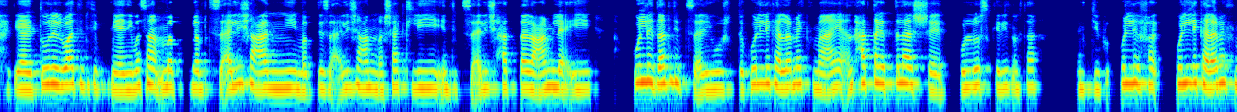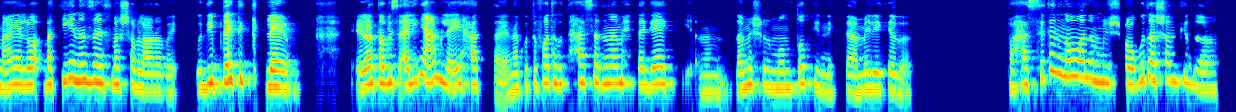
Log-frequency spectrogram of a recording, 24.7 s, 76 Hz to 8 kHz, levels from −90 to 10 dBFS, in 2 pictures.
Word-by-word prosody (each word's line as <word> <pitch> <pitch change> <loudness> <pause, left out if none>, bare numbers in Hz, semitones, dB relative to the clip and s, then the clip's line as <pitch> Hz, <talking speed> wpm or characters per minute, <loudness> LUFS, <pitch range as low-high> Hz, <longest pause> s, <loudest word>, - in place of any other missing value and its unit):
يعني 200 -1 +3
طول 235 +5 +1
الوقت 240 0 +4
أنتِ 225 -1 -6
ب 215 0 -15
يعني 190 0 +1
مثلًا 220 +3 +2
ما 215 - 0
ب - - -11
ما 210 - 0
بتسأليش 215 +4 -2
عنّي، 205 0 +1
ما 185 - -2
بتسأليش 200 +3 -6
عن 210 -1 -1
مشاكلي، 210 +1 -3
أنتِ 200 - -5
ما - - -12
بتسأليش 205 +1 -5
حتى 215 0 -2
أنا 200 - +3
عاملة 205 +1 +2
إيه، 195 +1 -6 0.4
كل 270 +1 +5
ده 245 - +4
أنتِ 255 - +1
ما - - +2
بتسأليهوش، 200 -4 -3
أنتِ 200 - -8
كل 240 +4 -1
كلامِك 230 +1 0
معايا" 200 +2 -1
أنا 220 - -3
حتى 255 0 +2
جبت 250 +1 -6
لها 255 -1 +4
الشات 190 -8 -4
كلّه 215 +3 0
اسكرين، 220 -2 -6
قُلتها 220 +2 -8 0.4
أنتِ: 205 -1 -7
"ف - - -13
كل 250 0 +3
ف 245 -1 -6 0.2
كل 255 +1 +3
كلامِك 240 +2 +4
معايا 225 +3 0
اللي 235 0 +2
هو 235 - +1
ما 240 - +2
تيجي 280 +5 +1
ننزل 280 -1 +5
نتمشى 240 -1 -1
بالعربية، 185 -4 -3 0.2
ودي 215 +5 +3
بداية 270 +3 +6
الكلام، 215 -8 +3 0.6
اللي 215 - +4
هو - - +8
طب 260 0 +3
اسأليني 265 +5 +4
عاملة 285 -9 +6
إيه 230 +4 +1
حتى 235 -2 -2
يعني، 130 - -6
أنا - - -2
كنت 225 +4 -9
في 260 - -2
وقت 260 0 +1
كنت 245 0 -5
حاسّة 260 +1 0
إن 250 - -5
أنا 255 0 +1
محتاجاكِ، 245 -1 -1 0.2
أنا 175 - -9
م 175 +1 -12
ده 195 - -2
مش 230 +2 -3
المنطقي 215 +3 -4
إنِّك 170 -3 -10
تعملي 190 +2 -2
كده." 185 -4 -7 1.0
فحسّيت 240 - 0
إن 380 -5 +4
هو 330 0 +5
أنا 315 -1 +2
مش 265 -2 0
موجودة 275 +6 +2
عشان 290 -1 0
كده، 200 -8 -7
225 Hz, 220 wpm, -23 LUFS, 200-250 Hz, 1.0 s, هو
